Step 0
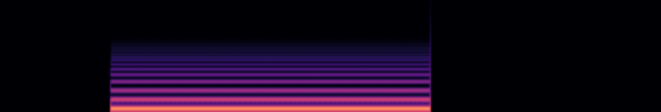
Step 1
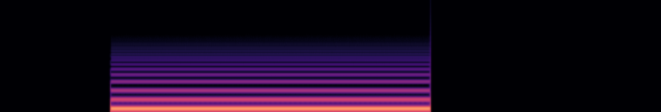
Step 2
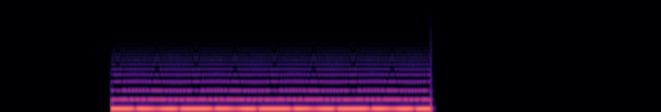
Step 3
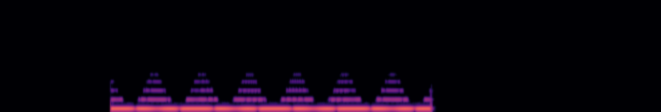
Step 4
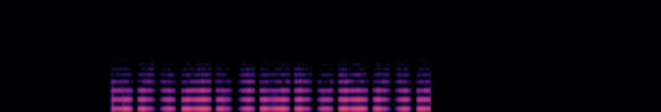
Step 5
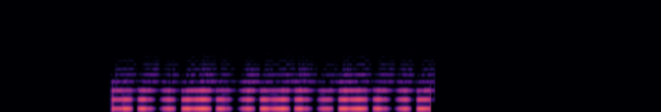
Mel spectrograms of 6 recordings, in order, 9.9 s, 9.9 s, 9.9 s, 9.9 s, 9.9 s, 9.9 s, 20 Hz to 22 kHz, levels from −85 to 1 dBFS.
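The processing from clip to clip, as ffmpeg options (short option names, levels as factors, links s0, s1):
-af "alimiter=limit=0.0794:level=0:latency=1,volume=2.66"
-af "flanger=delay=9.9:depth=9.6:regen=-28:speed=0.85:shape=sinusoidal,volume=0.794"
-af "afftfilt=real='re*lt(b*sr/1024,310*pow(1600/310,0.5+0.5*sin(2*PI*1.4*pts/sr)))':imag='im*lt(b*sr/1024,310*pow(1600/310,0.5+0.5*sin(2*PI*1.4*pts/sr)))':win_size=1024:overlap=0.75,volume=0.473"
-filter_complex "[0:a]asplit=2[s0][s1];[s1]adelay=180.8,volume=0.2,highshelf=f=4000:g=-4.07[s2];[s0][s2]amix=inputs=2:normalize=0,acrusher=bits=3:mix=0:aa=0.5"
-filter_complex "[0:a]acrossover=split=1100[s0][s1];[s1]adelay=70[s2];[s0][s2]amix=inputs=2:normalize=0,volume=1.58"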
